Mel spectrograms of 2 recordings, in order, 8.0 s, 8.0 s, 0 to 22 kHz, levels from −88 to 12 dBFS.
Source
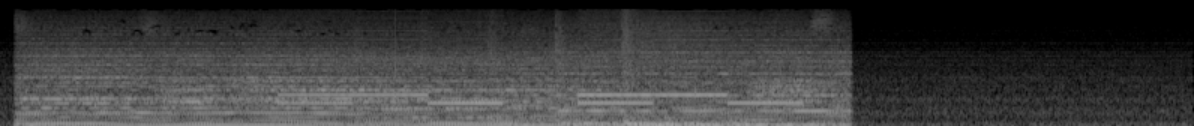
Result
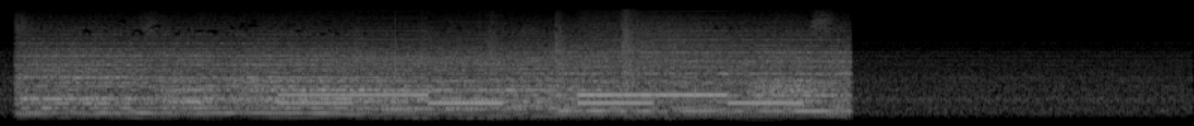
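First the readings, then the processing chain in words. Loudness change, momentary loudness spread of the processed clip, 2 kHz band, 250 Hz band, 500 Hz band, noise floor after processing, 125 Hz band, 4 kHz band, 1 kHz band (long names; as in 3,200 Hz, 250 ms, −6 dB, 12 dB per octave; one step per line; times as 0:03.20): −3.5 dB, 4 LU, −1.0 dB, −20.5 dB, −6.0 dB, −62 dBFS, below −40 dB, −1.5 dB, −2.0 dB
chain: Bessel high-pass filter 700 Hz, order 8
high-shelf EQ 8,500 Hz −11 dB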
